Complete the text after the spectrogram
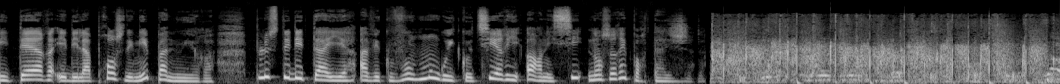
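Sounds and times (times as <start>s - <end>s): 
speech: 0.0s - 10.5s
journalists applauding after a question-and-answer session: 7.1s - 10.5s.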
